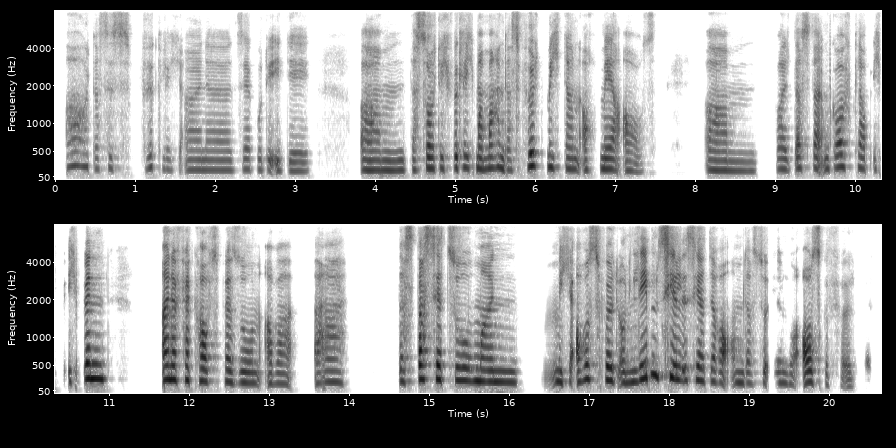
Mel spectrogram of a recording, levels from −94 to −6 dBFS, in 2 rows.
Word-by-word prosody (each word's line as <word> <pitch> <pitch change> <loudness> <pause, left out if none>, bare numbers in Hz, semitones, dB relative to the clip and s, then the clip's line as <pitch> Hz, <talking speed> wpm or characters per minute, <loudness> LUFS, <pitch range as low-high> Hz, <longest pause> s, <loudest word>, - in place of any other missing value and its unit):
Oh, 235 0 -9
das 190 +1 -18
ist 200 +1 -14
wirklich 185 -4 -16
eine 170 -1 -11
sehr 180 +1 -13
gute 180 -1 -15
Idee. 155 -2 -11 0.6
Ähm, 170 -1 -4
das 175 0 -8
sollte 200 0 0
ich 195 +1 -13
wirklich 205 0 -3
mal 195 - +2
machen. 205 +1 -1
Das 180 0 -9
füllt 235 0 +1
mich 215 0 -4
dann 190 -2 -6
auch 180 0 -9
mehr 185 -2 -3
aus, 145 -4 -12 0.6
ähm, 160 -2 -8 0.2
weil 185 -1 -7
das 200 +2 -8
da 205 - -3
im 190 - -7
Golfclub 210 -1 -5
ich 180 - -18
ich 205 +3 -10
bin 265 -1 +8 0.7
eine 245 0 +8
Verkaufsperson, 215 -5 0
aber, 180 -2 -6 0.2
ah, 200 +1 -5 0.7
dass 215 0 -4
das 255 0 +5
jetzt 250 0 +5
so 230 -1 +2
mein 205 -2 +2 0.3
mich 205 0 -3
ausfüllt 245 -1 +3
und 195 0 0
Lebensziel 285 +3 +5
ist 230 +2 -4
ja 230 -2 +4
der 210 -1 -3
Raum, 195 0 -2
dass 185 0 -10
du - - -5
irgendwo 185 -2 -8
ausgefüllt 200 +1 -1
bi - - -20
195 Hz, 155 wpm, -23 LUFS, 180-220 Hz, 0.7 s, bin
